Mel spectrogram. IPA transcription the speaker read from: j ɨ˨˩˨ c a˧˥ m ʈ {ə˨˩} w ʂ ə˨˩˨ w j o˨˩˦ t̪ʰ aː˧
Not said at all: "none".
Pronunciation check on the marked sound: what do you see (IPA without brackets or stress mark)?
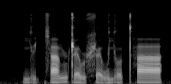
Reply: ə˨˩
